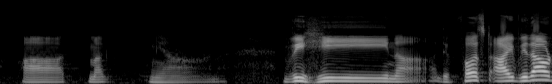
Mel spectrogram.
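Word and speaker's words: आत्मज्ञान: I change it to G because it is G and then Nana Gana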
